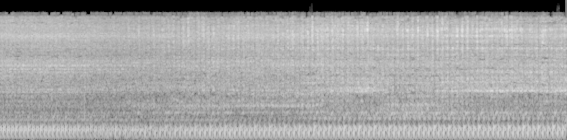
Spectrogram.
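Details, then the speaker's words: Chevy Traverse on remote start, idling: loud raspy even chuffing about four pulses a second from an exhaust leak where the exhaust bracket snapped at its weld, leaving a hole; owner plans to weld it. "bracket has broken, and therefore it's making all that noise."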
